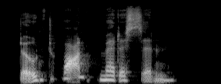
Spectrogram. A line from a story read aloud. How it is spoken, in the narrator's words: it croaked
